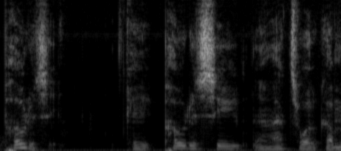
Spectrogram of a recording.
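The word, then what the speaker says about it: Potosi: was a kid uh so one reporter actually said potasi and I you almost want to just cringe it's like my gosh you you live in Las Vegas you don't even know how to say our landmarks so here in Las Vegas we will never say potasi will say potency we will never say uh amargos we won't say armagosa we'll say Amargosa because that's the way we pronounce it and so we want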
